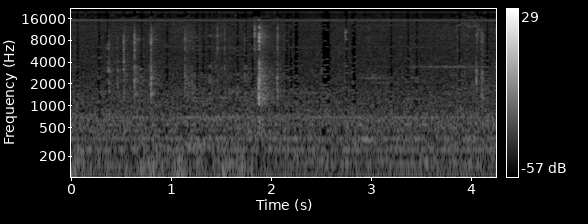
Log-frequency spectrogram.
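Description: A Linux command is typed on a computer keyboard, with faint, scattered key clicks partly buried under a steady low hum and background noise.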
